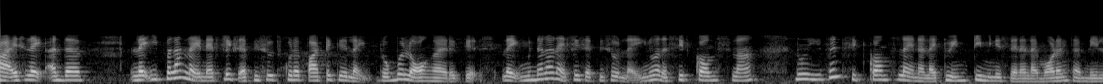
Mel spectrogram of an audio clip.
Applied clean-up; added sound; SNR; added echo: none; none; none; none.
